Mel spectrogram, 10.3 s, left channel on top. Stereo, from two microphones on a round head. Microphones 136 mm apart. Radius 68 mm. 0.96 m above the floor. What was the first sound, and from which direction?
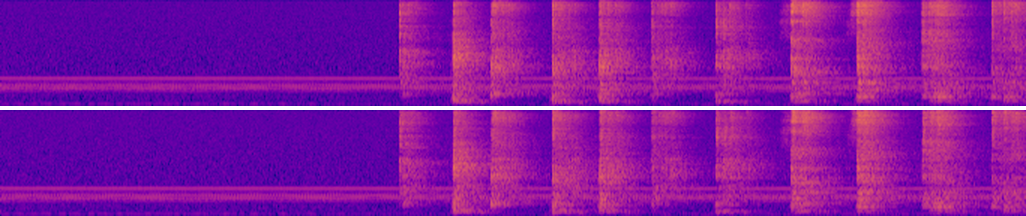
A dropped coin, 75° left (ahead or behind).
